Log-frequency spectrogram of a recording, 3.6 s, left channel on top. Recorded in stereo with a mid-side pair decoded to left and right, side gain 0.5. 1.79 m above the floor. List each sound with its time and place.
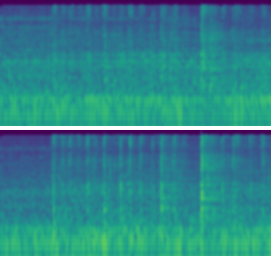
0.7 s typing on a keyboard: 65° right, 8.5 m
